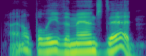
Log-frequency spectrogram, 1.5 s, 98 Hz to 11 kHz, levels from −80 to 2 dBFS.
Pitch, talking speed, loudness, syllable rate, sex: 145 Hz, 245 wpm, -15 LUFS, 6.6 syllables/s, male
